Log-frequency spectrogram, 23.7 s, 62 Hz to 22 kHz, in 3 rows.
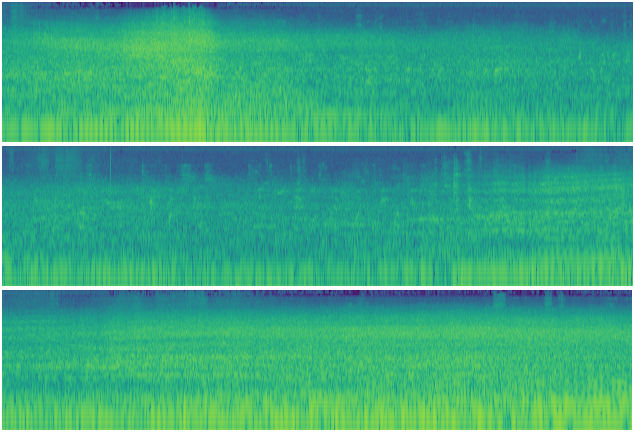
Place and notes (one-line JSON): {"title": "Silverstone Circuit, Towcester, UK - british motorcycle grand prix 2022 ... moto three ...", "date": "2022-08-05 13:15:00", "description": "british motorcycle grand prix 2022 ... moto three free practice two ... inside of maggotts ... dpa 4060s clipped to bag to zoom h5 ...", "latitude": "52.07", "longitude": "-1.01", "altitude": "157", "timezone": "Europe/London"}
